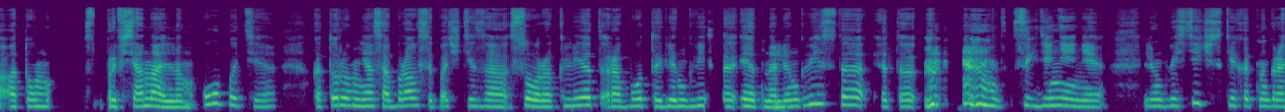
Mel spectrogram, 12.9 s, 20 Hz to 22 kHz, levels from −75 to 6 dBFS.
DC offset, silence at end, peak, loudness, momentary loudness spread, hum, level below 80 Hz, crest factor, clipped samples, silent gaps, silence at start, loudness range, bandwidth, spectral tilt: under 0.1%; 0 s; -2 dBFS; -18 LUFS; 10 LU; none; -62 dBFS; 16 dB; under 0.1%; none; 0 s; 2 LU; 16.5 kHz; -3.5 dB/octave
